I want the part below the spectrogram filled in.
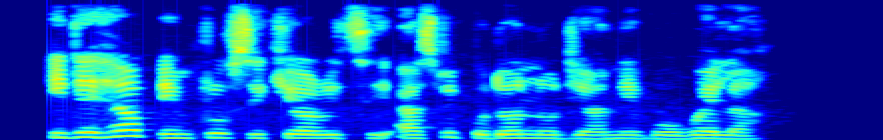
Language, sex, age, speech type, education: Nigerian Pidgin, female, 15-29, spontaneous, tertiary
